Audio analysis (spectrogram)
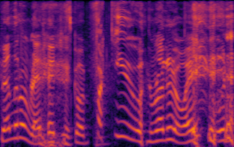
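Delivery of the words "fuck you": put-on high, squeaky kid voice; bratty kid. Redhead kid going.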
